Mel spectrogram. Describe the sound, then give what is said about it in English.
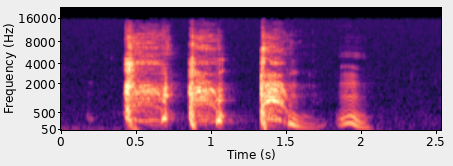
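Three sharp coughs in quick succession, followed by a softer, voiced throat-clearing grunt, with brief pauses between each burst and no talking. “If y'all think I'm going to cut out all the coughs, you crazy as fuck.”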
